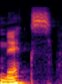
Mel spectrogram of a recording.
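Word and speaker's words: Mx: Cameron tell me what you're you're proposing let pronounced mix um mix is that how you how would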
